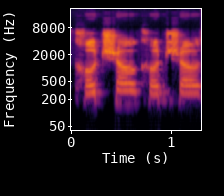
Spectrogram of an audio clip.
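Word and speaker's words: קָדְשׁוֹ: Actually, it's a closed unaccented syllable, so this is kamatatuf. Kodsho.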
